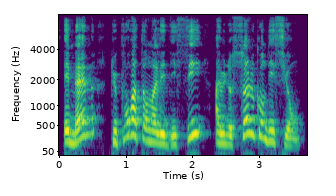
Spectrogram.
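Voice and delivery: ordinary delivery, nothing marked

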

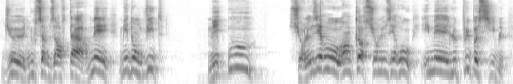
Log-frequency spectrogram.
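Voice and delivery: high, loud, impatient urging; urgent, excited. A narrator's reading. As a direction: press them to bet before it is too late. Urging bet before the wheel spins.

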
